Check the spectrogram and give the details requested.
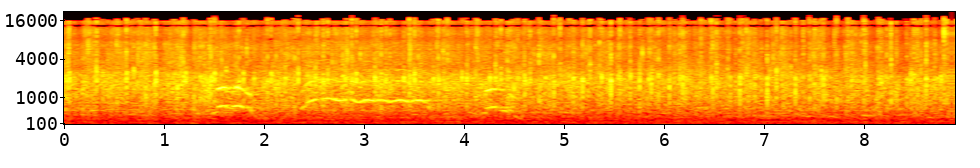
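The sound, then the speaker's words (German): A large crowd of racetrack spectators claps and cheers steadily during the first lap of a race, with scattered whoops and calls rising above the dense applause, heard from within a busy grandstand for the full stretch. “Abstand und die machen da schon gut Stimmung, die Zuschauer.”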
